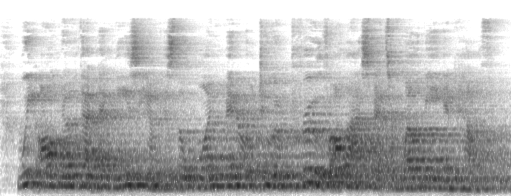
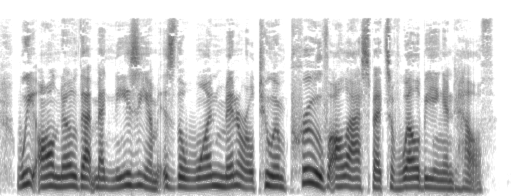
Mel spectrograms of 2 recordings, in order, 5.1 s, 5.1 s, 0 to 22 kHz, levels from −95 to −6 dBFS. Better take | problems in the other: second | off-mic speech; somewhat distant // room echo; noticeable; dies away in 2.1 s

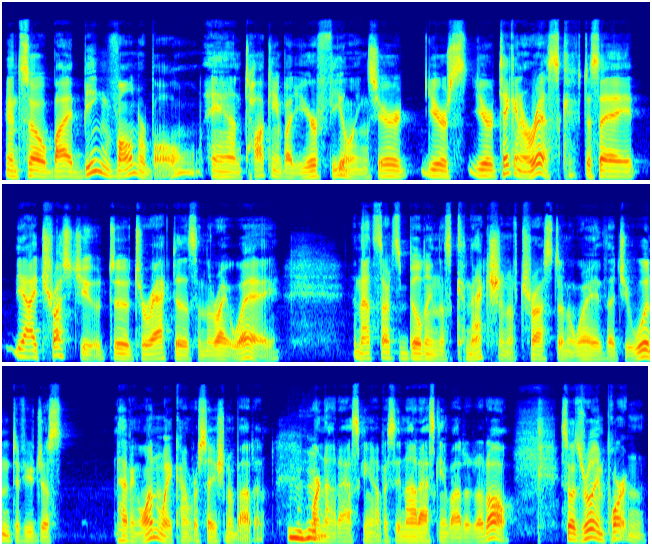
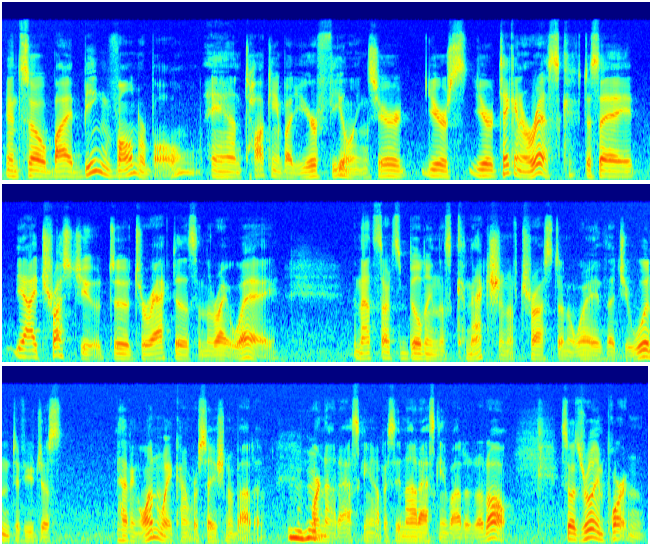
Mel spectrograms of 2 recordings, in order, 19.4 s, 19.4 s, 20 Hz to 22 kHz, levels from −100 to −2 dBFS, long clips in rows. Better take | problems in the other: first | hiss; faint; throughout; 25 dB below the speech

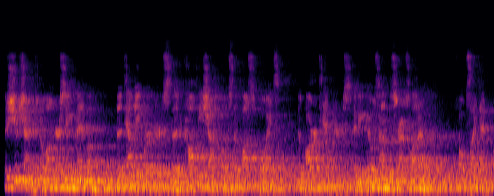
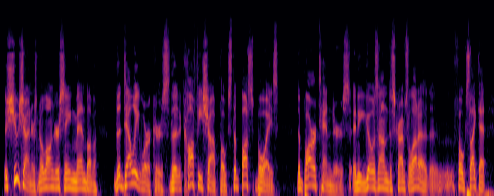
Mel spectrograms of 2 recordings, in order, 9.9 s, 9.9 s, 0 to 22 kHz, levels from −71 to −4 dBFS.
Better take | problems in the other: second | room echo; strong; dies away in 3 s // off-mic speech; far

